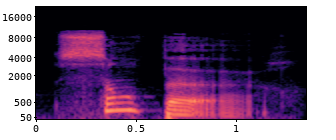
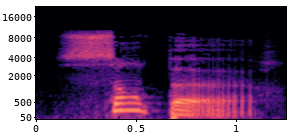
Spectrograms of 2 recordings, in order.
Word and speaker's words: sans peur: Sans peur. Okay, pronounce the final R, E-U-R, heure, peur. Sans peur. Don't pronounce the final S here.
